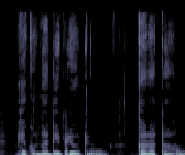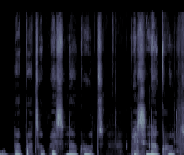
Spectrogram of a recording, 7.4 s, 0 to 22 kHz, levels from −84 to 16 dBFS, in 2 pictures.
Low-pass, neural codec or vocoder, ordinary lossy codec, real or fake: none; none; none; real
